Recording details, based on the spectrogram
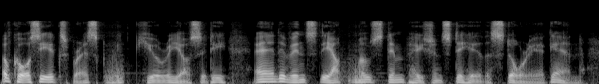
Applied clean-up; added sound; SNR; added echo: neural separator model SepFormer DNS4.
